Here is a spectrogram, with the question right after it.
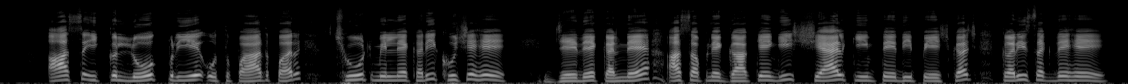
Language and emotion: Dogri, happy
